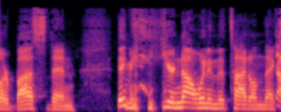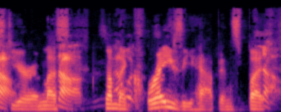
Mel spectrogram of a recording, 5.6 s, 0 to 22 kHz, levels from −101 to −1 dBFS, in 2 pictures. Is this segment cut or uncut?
cut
